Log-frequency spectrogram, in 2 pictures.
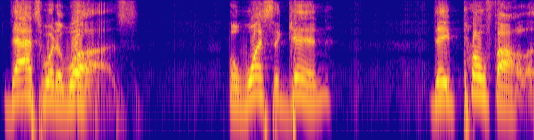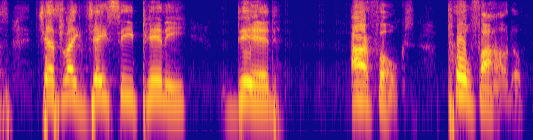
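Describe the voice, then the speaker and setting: A man co-hosting a radio talk show, telling a personal story in an animated, indignant way and acting out the quotes. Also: on the high side, slow pace, long pauses, no echo.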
